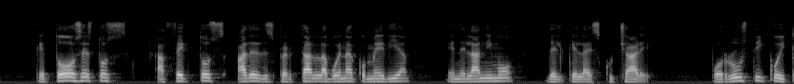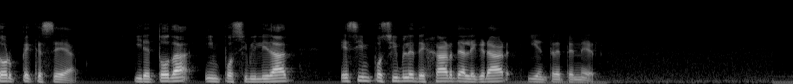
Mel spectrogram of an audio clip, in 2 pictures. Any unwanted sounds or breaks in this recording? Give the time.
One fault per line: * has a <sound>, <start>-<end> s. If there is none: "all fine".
all fine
